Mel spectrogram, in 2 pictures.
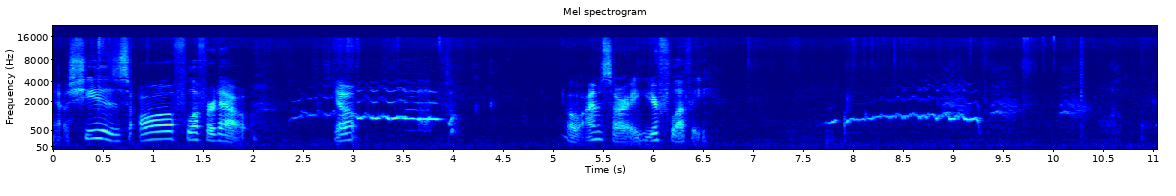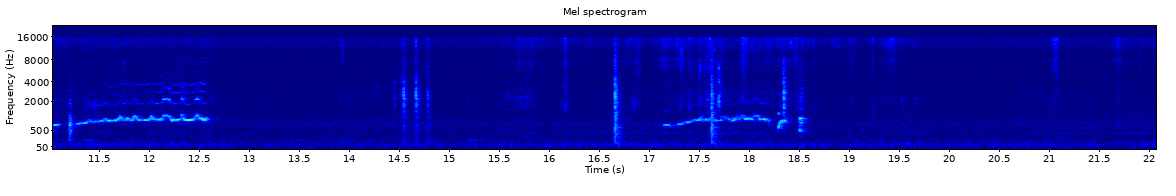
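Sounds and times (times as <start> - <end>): hens calling: 2.3 - 4.3, 7.6 - 12.7, 17.1 - 18.7.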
